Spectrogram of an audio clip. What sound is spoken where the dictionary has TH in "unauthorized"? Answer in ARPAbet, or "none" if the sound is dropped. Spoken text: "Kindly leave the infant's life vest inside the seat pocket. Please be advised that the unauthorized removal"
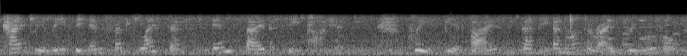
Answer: TH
